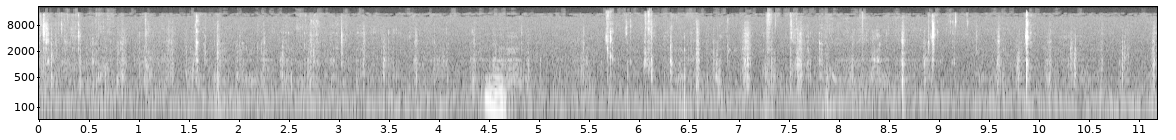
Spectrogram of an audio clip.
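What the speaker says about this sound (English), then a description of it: "Let's go in for a bite." Chips from fish and chips are bitten and chewed close to the microphone, with repeated soft crunches and mouth sounds in an irregular rhythm, plus a brief low murmur of voice.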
